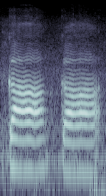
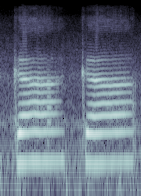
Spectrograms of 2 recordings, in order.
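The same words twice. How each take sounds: First: کا with a hard, clipped ک and no breath; hard kaf, no breath. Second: کا with a thin ک and breath escaping; soft breathy kaf. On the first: Teacher showing the wrong hard ک of کا. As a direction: hit the ک of کا hard without air. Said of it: "سخت ہٹ دیں گی". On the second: Teacher showing the correct breathy ک of کا. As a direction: breathe out through the ک of کا. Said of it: "ہمس رکھنی ہے". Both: Shown as a demonstration.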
